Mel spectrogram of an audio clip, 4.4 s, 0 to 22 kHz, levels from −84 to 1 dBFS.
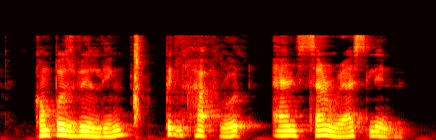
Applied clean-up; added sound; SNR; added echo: classical method log-MMSE.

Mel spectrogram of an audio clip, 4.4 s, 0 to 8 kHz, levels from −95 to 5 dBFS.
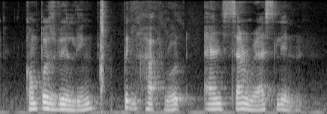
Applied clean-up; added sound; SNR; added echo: none; Fire; 15 dB; none.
